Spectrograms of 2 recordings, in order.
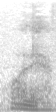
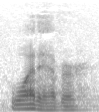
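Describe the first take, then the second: First: It is said very quietly. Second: It is said at normal loudness.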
